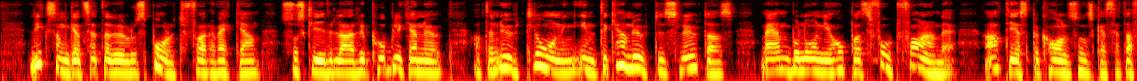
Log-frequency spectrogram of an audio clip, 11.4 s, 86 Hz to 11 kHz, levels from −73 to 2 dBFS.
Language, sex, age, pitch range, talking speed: Swedish, male, 60-79, 135-165 Hz, 135 wpm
